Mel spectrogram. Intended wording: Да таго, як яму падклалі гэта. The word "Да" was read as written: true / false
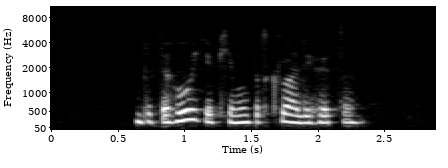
true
